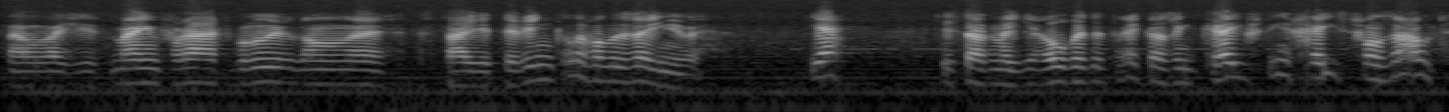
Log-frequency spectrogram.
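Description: An actor playing a cheeky, streetwise detective in an old radio serial, with a folksy, cajoling, colloquial way of talking. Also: male voice, fairly high pitch, moderate pace, bright, forceful tone, rough recording. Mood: mocking. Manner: folksy, colloquial, cajoling, calls listener brother. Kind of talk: 1950s-60s radio serial acting.

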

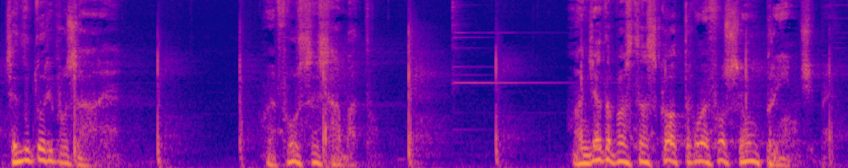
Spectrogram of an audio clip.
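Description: A man reciting poetry dramatically, as in radio theatre, with measured, deliberate phrasing and pauses. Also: medium pitch, animated, gravelly, long reverb tail, background noise. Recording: voice over prominent music. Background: loud musical instrument.

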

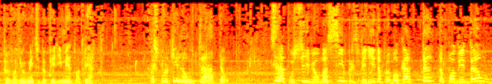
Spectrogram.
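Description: A man's voice: high voice, very animated, moderate pace. An actor playing a blind, wounded man who has taken his own life, frightened and desperate, in a radio drama. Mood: fearful. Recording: dull recording with loud noise behind.

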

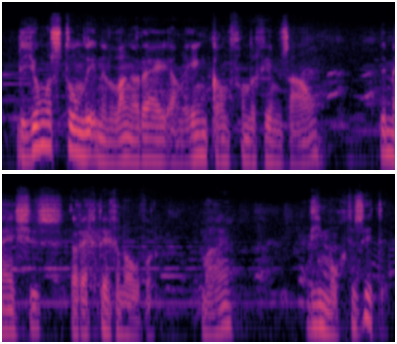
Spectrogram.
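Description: An actor playing a wistful, reflective man who recalls awkward teenage love in an intimate radio play monologue. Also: on the low side.

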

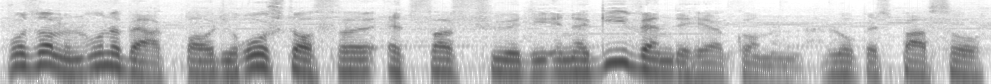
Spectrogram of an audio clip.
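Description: A man's voice: medium pitch, normal speed, darkish tone, faint music behind. A man presenting on the radio, reading press articles aloud.

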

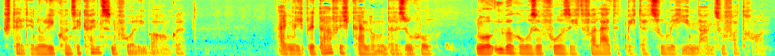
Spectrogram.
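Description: An actor playing a brooding, hypochondriac intellectual with pedantic, ornate diction in a radio drama. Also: male voice, low-pitched, steady tone, fast, gravelly, a bit bright, slightly rough, no echo, full character voice. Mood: anxious, formal. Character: brooding, hypochondriac intellectual man tormented by his body. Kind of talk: 1970s German radio drama acting.

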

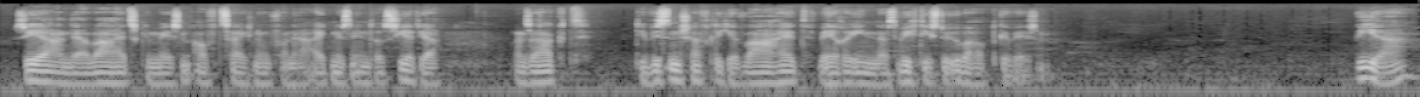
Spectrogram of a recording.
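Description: An actor playing the solemn chronicler of a subjugated future people, narrating a scripted science fiction radio drama in a measured, declamatory way with a gravelly, husky voice. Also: male voice, sits low, a little hiss or hum.

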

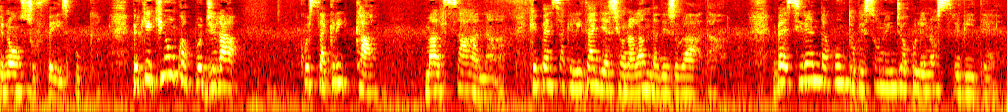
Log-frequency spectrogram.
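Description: An actress playing a passionate, indignant Italian activist in an emphatic, accusing political theatre monologue. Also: female voice, medium pitch, a little hiss or hum, lightly acted, low-quality recording. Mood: pleading, grave. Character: indignant Italian activist woman living in California, pleading passionately.

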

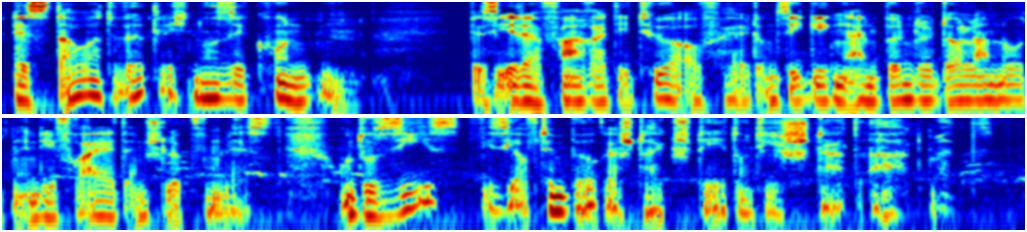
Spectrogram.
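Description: An actor playing an anxious, self-accusing traveller in a radio drama, speaking an intimate, brooding inner monologue. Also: male voice, low-pitched, fairly quick, vocal fry. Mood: feverish, wistful. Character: anxious, self-accusing male business traveller, inwardly narrating.

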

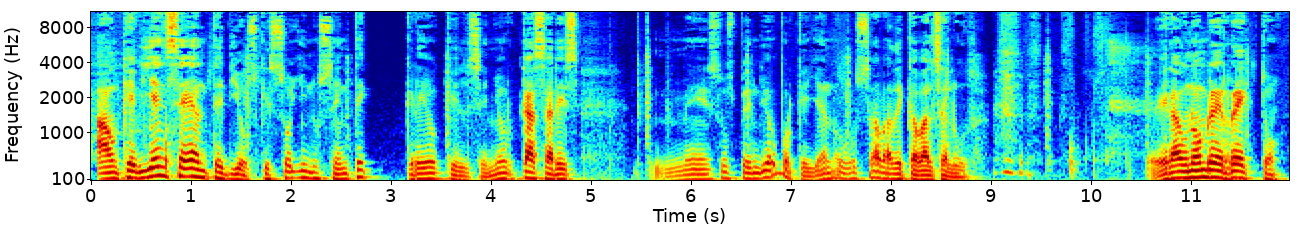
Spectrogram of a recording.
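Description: A man playing a devout, forgiving middle-aged Mexican priest in a radio drama, speaking in a solemn, measured way. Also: on the low side, lively intonation, a little mellow, slightly rough, full character voice. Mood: firm, hurt.

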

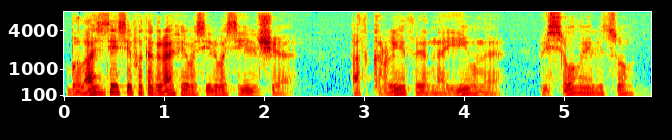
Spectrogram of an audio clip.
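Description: Male narrator, mellow dark tone, very varied intonation, expressive literary storytelling, radio drama. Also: medium pitch, normal speed, breathy edge.

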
